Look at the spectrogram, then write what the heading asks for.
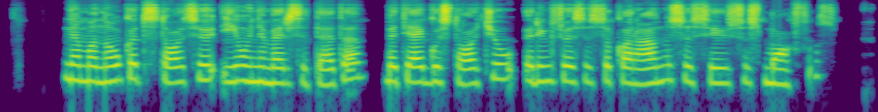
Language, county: Lithuanian, Kaunas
